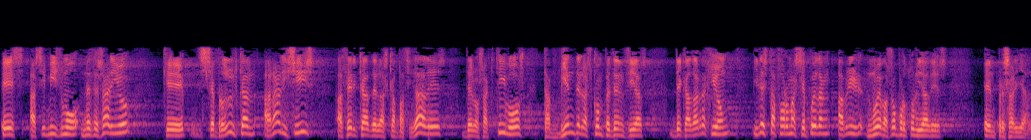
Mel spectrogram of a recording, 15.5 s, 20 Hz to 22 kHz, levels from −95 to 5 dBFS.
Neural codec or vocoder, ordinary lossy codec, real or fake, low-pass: none; none; real; 5.4 kHz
